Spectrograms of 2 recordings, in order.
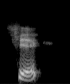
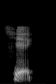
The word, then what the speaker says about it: Chic: Like, Korea, it's C-H-I-C is pronounced chic. And I said, well, in French, maybe it is, but here is chick.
